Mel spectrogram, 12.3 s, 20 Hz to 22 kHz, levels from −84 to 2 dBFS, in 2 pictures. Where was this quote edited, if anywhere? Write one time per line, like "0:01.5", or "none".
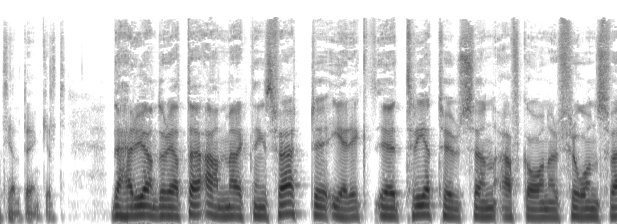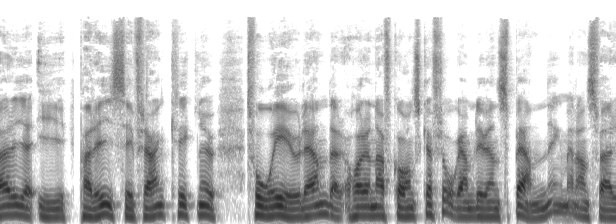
0:06.9
0:08.1
0:08.6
